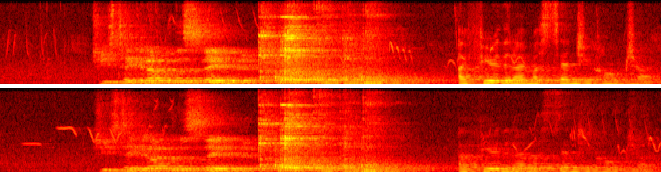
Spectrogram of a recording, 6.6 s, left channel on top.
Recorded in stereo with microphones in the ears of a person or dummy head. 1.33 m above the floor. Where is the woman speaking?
45° left (ahead or behind), 1.1 m.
